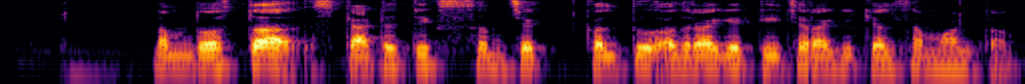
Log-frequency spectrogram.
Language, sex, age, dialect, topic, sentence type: Kannada, male, 18-24, Northeastern, banking, statement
